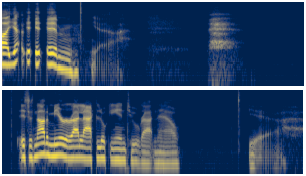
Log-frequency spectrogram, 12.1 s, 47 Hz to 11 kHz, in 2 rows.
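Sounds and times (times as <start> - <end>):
man breathing and sighing: 1.4 - 5.0, 11.4 - 12.0.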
